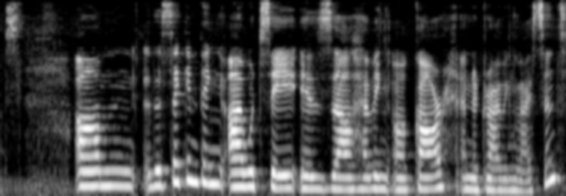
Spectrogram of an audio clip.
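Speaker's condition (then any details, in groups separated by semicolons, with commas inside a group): No condition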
